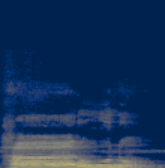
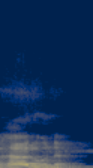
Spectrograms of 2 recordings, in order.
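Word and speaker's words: هارونُ: Hamzah tuh dan sebagainya maka dibacanya adalah Haruno bukan Haruna karena nama orang satu orang laki-laki rahmadu jibrilu dan lain-lain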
